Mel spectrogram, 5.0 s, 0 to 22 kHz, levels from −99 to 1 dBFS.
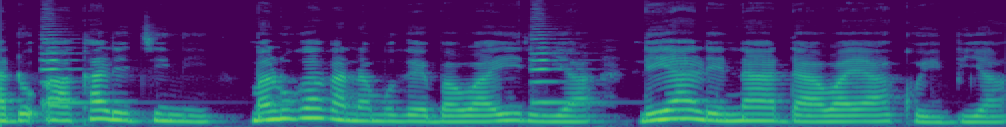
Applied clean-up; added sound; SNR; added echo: none; Bowed string instrument; 17 dB; none.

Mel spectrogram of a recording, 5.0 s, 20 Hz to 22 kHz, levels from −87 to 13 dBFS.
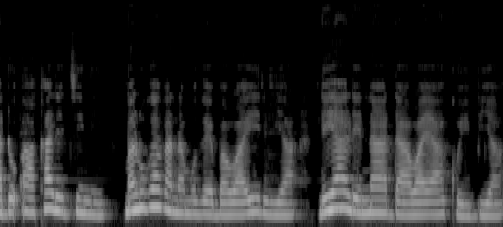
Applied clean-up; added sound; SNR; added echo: neural mask model DeepFilterNet 3.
